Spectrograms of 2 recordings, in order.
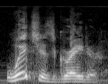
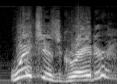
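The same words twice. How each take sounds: First: "Which is greater?" dropped low and falling, lower voice; falling question. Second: "Which is greater," lifted on WHICH and rising at the end, higher; rising question. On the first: Preacher posing Jesus' question, low and falling. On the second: Preacher challenging the congregation, rising question. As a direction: throw "Which is greater," up to the room. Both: Shown as a demonstration.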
